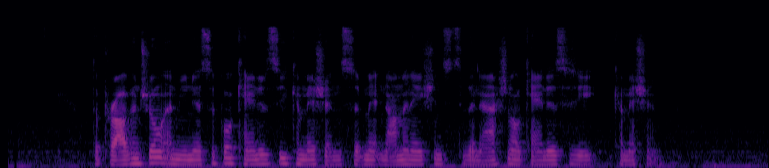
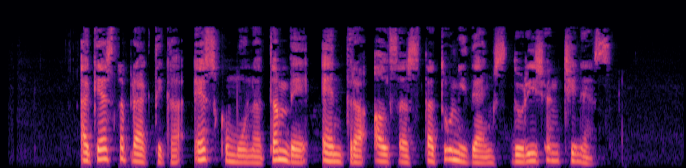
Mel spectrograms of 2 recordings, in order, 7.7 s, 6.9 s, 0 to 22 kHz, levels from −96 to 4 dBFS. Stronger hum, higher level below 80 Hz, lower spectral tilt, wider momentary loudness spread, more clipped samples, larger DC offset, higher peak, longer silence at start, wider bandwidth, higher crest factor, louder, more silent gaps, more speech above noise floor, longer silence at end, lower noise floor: neither; second, -76 dBFS vs -70 dBFS; about the same, -5.5 dB/octave vs -5 dB/octave; about the same, 10 LU vs 8 LU; neither; neither; second, -36 dBFS vs -2 dBFS; second, 0.05 s vs 0.8 s; about the same, 11.5 kHz vs 11.5 kHz; about the same, 22 dB vs 20 dB; second, -58 LUFS vs -21 LUFS; neither; second, 21 dB vs 51 dB; second, 0 s vs 0.8 s; first, -79 dBFS vs -72 dBFS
